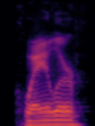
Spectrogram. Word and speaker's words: Cuellar: It's pronounced Quailer. Apologies. I'm sorry, Henry and Imelda. I'm apologizing for mispronouncing your last name.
